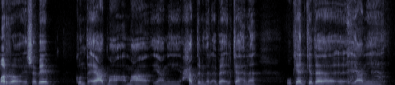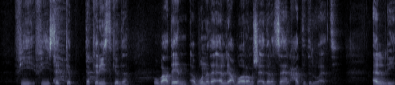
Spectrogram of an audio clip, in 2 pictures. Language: Arabic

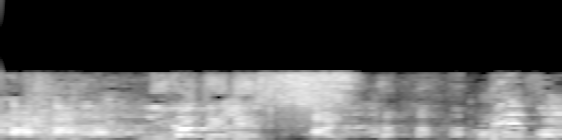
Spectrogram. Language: Japanese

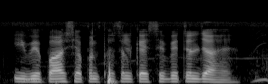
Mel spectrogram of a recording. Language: Magahi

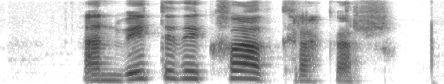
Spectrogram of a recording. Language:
Icelandic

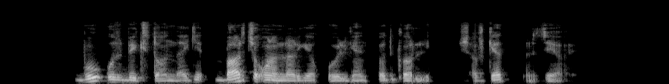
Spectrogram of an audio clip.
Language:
Uzbek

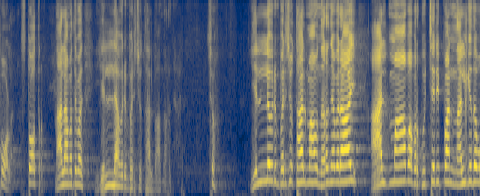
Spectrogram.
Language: Malayalam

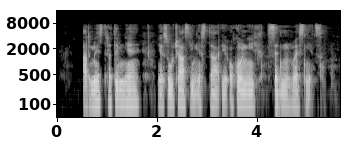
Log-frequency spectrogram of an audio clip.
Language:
Czech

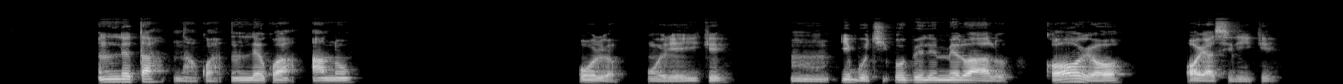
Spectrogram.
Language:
Igbo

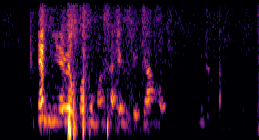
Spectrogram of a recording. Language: Igbo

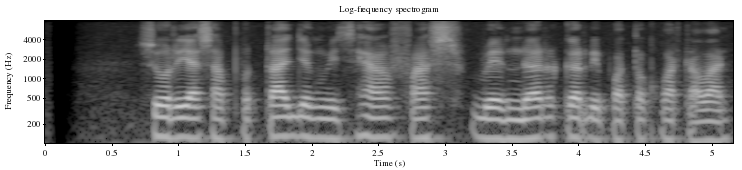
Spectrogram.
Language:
Sundanese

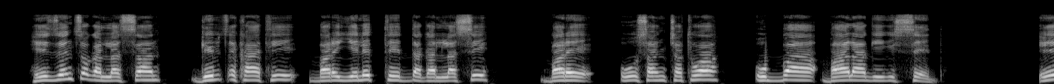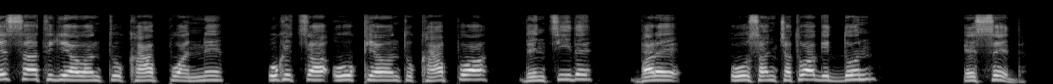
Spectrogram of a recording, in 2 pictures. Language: Dawro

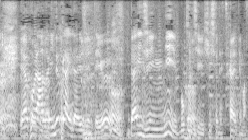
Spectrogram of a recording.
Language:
Japanese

